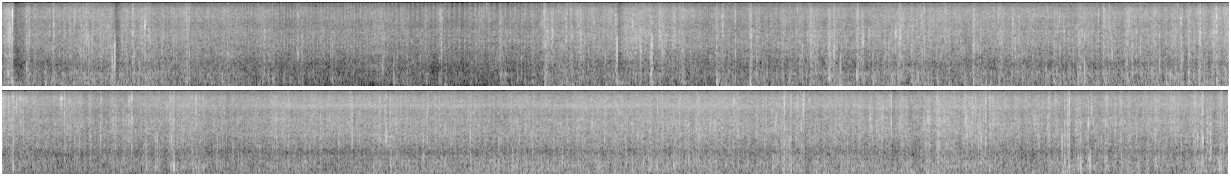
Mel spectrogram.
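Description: A bicycle frame rattles and knocks over bumps.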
